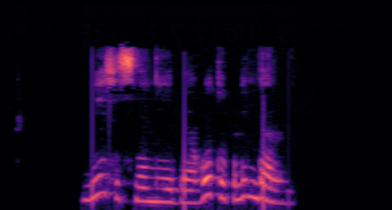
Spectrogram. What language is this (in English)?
Belarusian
